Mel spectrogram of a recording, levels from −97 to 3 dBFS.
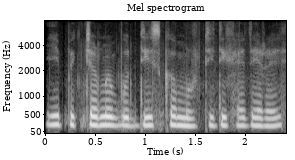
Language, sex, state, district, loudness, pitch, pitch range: Hindi, female, Arunachal Pradesh, Longding, -16 LUFS, 215 Hz, 210-225 Hz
